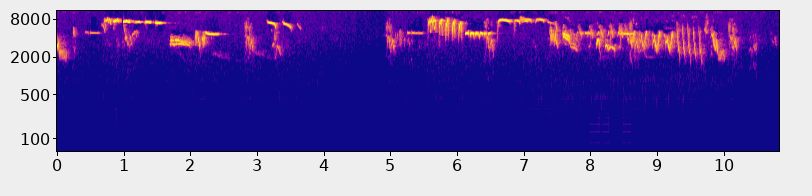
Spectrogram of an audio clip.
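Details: Wild European robin singing two long, rich phrases separated by a silent pause: high pure whistles, shifting warbles and fast stuttering trills, with faint low sounds in the background.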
